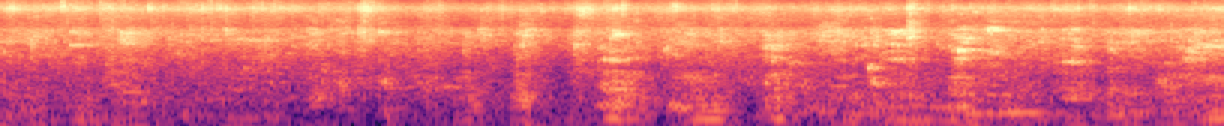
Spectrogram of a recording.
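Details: Pig herd on a Wayanad farm with sows and piglets, rain approaching; a busy mix of rough grunts and short squeals over a steady noisy background.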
